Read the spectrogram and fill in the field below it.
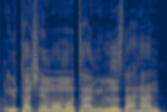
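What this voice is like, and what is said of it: Put-on accent, fairly good. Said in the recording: “your accent's pretty good ... It sounds better coming from you ... You don't need an Asian guy doing that accent”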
